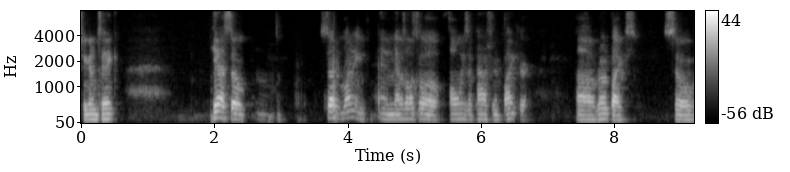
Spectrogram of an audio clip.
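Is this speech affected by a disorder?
Yes: ALS; on drug, stronger bite, speaks better.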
